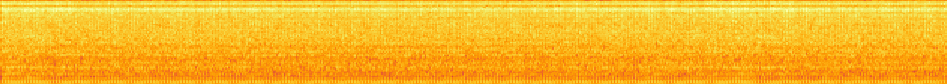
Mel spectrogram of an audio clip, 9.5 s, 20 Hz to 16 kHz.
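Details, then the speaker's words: Briggs & Stratton Storm Responder generator (engine 21T212-0116-G1), formerly stuck at TDC with fuel-flooded oil, first run with governor spring backed off: a low, steady thrum at slow governed speed with even firing. It makes power; early smoke burned off. Normal running. "okay that's all i wanted to see it makes power the engine sounds good it was smoking a bit but that burned off after a few minutes"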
